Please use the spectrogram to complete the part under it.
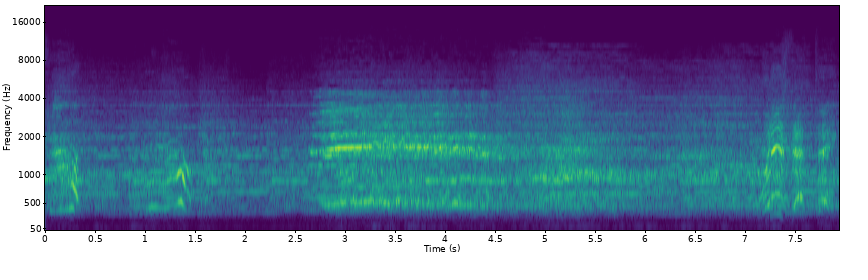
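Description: Horse neighing in an anime, a long tonal whinny swelling and wavering over several seconds, with a creature's howl answering in a duet and brief voice-like calls near the start and end.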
